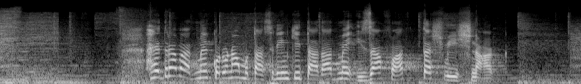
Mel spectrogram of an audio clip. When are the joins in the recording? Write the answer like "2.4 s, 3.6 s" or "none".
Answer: 0.9 s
